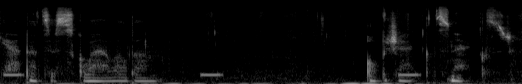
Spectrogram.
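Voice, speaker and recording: A woman speaking in a breathy whisper, gently reassuring and encouraging as she plays a clinician in an ASMR medical roleplay. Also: deep voice, little pitch movement, drawn-out words. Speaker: ASMR performer playing a surgical clinician.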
